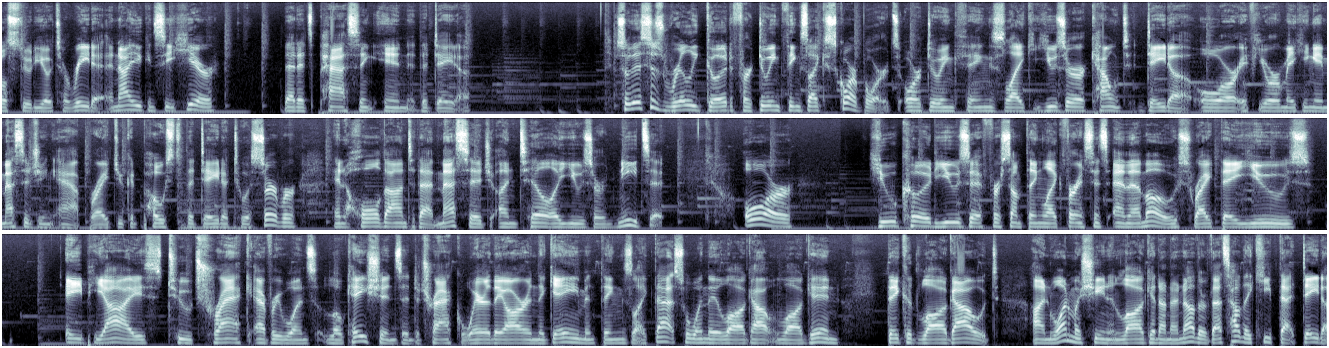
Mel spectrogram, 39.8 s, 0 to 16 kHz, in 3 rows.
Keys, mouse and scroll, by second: 2.5 click.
